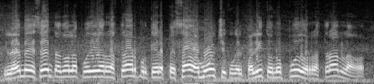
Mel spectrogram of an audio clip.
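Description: Salvadoran ex-soldier, middle-aged man, high voice, chatty storyteller with a constant "va" tag and gunshot sounds. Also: fast talker, warm tone, slight background noise, poor audio. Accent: Salvadoran Spanish. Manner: tags nearly every phrase with "va", mimics gunshots. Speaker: former soldier telling a war story. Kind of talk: casual spoken storytelling.

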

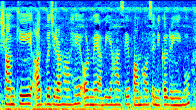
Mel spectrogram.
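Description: A woman's voice: mid-range voice, completely flat delivery, normal speed. Young woman vlogger, casual and chatty, phone mic, noisy night ambience. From Arunachal Pradesh, India. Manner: chatty, laughs often, mixes English words. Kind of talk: casual vlog narration. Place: village outdoors at night and inside a bamboo house. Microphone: phone camera held at arm's length.

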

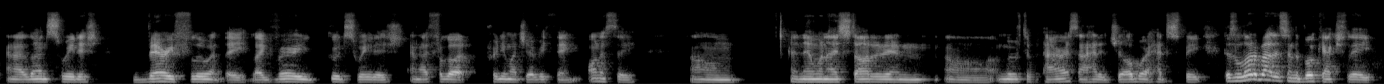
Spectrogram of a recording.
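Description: A man's voice: mid-range voice, a bit bright. A man with an Australian accent, a podcast host, talking casually and rambling with lots of filler words on a video call. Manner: rambling, chatty, many fillers. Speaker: podcast host, guest speaker. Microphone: video call mic.

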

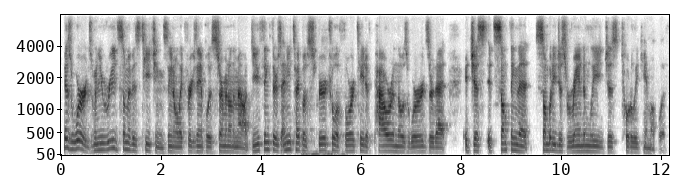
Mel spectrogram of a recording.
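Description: Here a man in his thirties, a street preacher and debate guest, talks a little fast in a mid-range voice, pressing his case casually yet insistently with repeated key words and pointed questions. He's calling in by video from a room at home, and the sound is dull and lo-fi.

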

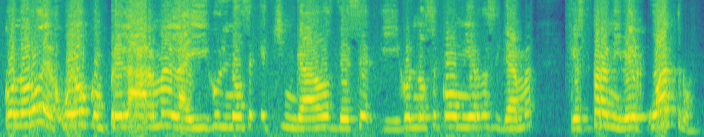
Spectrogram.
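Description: A young man with a Mexican accent, giving loud, profane commentary over his gameplay and shouting at the game. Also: extremely high pitch, steady tone, normal speed, breathy edge. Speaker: gaming video creator.

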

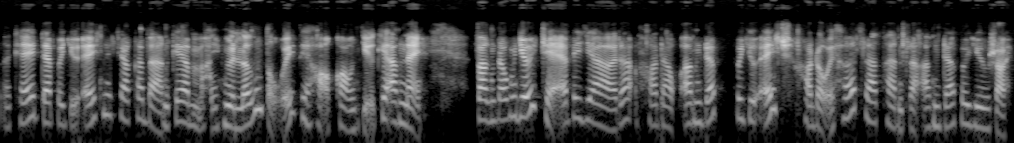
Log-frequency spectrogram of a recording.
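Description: A Vietnamese-speaking woman with a somewhat high voice leads an online pronunciation lesson. She explains step by step, pausing on fillers and often asking whether the class follows. The sound is dry and a little dull, like a modest home microphone. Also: no echo. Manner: explains slowly, many fillers, checks students understand. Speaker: English pronunciation teacher.

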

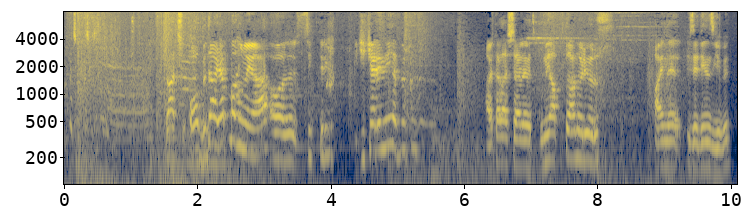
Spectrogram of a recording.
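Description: A man doing casual gameplay commentary in street slang, swearing heavily and given to excitable, urgent outbursts. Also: fairly high pitch, background noise. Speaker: gaming video host.

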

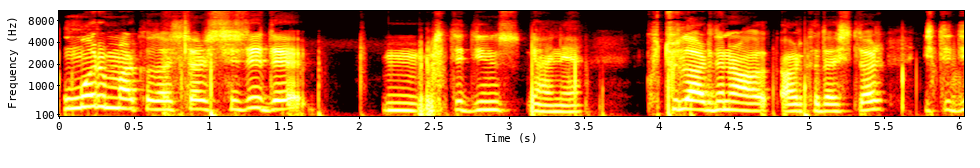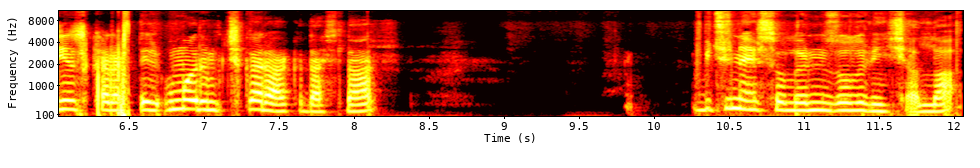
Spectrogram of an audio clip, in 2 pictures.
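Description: A woman's voice: a little high, normal speed, fairly bright tone, slight background noise. A woman hosting a gaming channel, giving casual gameplay commentary and chatting straight to her viewers. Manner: chatty, keeps addressing viewers directly.

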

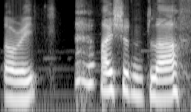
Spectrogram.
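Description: Woman streamer, slow and chatty, slightly high, dry close sound, soft music behind. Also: dry recording. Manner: chatty, self-mocking, laughs often. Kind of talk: casual gameplay chat.

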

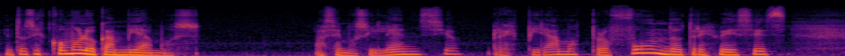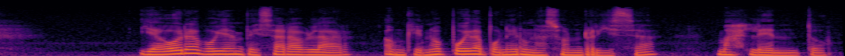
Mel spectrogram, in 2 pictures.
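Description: Calm low-voiced Rioplatense woman coaching voice. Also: no echo. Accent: Rioplatense Spanish. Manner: calm, slow, guiding, demonstrates sounds. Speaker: voice coach and radio host. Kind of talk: gentle voice-coaching lesson. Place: radio studio.

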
